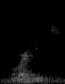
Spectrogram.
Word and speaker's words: Voorhees: But how do you pronounce his last name? Voorhees.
